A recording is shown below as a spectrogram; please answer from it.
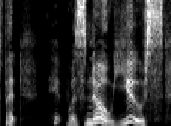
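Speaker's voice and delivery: ordinary delivery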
